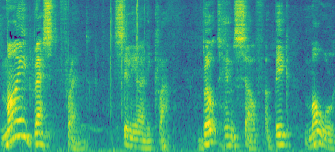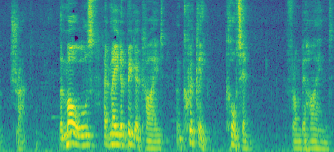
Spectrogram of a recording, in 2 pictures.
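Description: A middle-aged headmaster reading a picture book aloud in a classroom, playfully asking the children questions and slowing down on the rhymes. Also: male voice, mid-range voice, sing-song. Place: primary school classroom, indoors. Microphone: camera across the room. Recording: distant camera, noisy classroom.

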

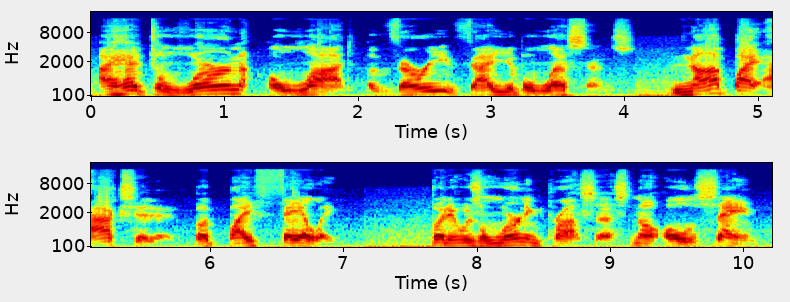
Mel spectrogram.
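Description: Middle-aged man, trucker vlog, husky voice, earnest and deliberate, lapel mic, truck cab. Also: medium pitch, lively intonation, no room sound, rough recording. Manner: earnest, reflective, deliberate phrasing. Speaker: truck driver and vlogger. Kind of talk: casual talk to camera. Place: inside a truck cab, also outdoors in a parking lot. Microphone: small lapel mic.

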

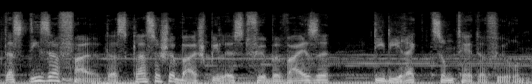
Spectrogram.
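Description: A man's voice: low-pitched, huge pitch swings, measured pace, creaky, over music. A man reading scripted true-crime documentary narration as the narrator.

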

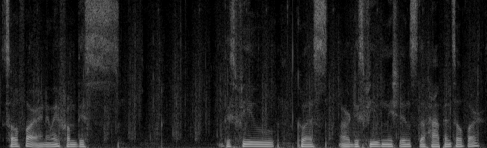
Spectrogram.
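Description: A man giving casual gameplay commentary in a halting, musing way. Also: on the low side, little pitch movement, warm tone, a little hiss or hum, rough recording. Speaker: gamer. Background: game music.

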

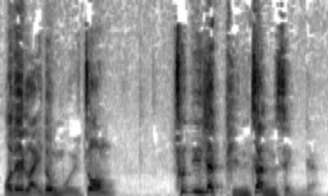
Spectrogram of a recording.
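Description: A man acting a formal, forceful martial-arts fighter in a Hong Kong Cantonese radio drama, with a husky voice and emphatic, declamatory delivery. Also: sits high, wildly swooping pitch, normal speed, exaggerated voice.

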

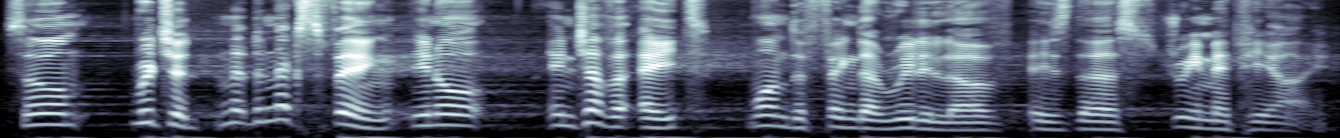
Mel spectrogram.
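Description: A man's voice: a little high, moderate pace, pushed and bright, clear, resonant tone. A man from Belgium in his thirties, co-presenting a tech talk on stage with a headset mic, chatty and full of "you know" fillers. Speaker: conference co-presenter. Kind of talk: prompting questions in a tech talk. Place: large conference hall stage. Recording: long hall reverb.

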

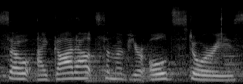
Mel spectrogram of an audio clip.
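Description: A woman's voice: on the high side, normal speed, lightly acted. A woman playing an eager, sweet young woman in old-time radio drama style, with a perky manner. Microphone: stand microphone on stage. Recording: live theater stage, long reverb, music behind.

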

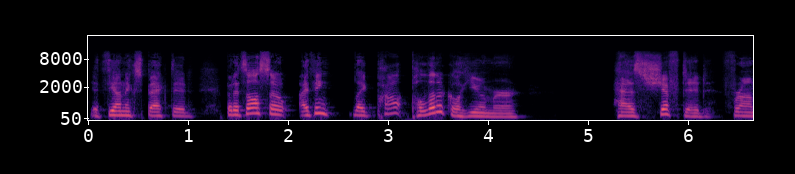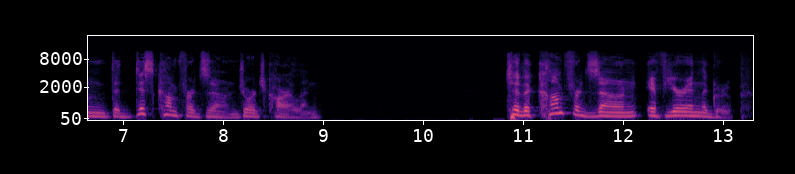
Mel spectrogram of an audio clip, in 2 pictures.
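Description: A middle-aged man hosting a casual podcast, explaining ideas in a halting way as he thinks aloud. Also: medium pitch, very animated, darkish tone, no echo, studio quality. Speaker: podcast host, video editor. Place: indoor room, video call. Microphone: podcast mic on an arm, headphones.

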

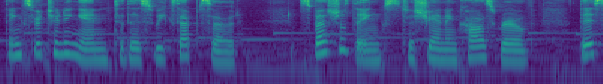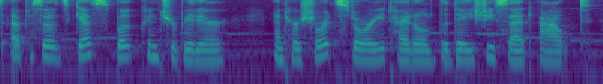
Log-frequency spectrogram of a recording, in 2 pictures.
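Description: A woman's voice: on the low side, moderate pace, darkish tone, soft background music. A woman reading scripted narration as the host and storyteller of a fiction podcast.

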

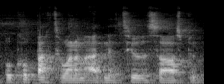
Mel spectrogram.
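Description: Young male vlogger, low flat voice, off-mic in a roomy kitchen. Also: very fast, distant mic, soft background music. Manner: relaxed, chatty, self-deprecating. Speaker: fitness vlogger. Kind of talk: casual cooking walkthrough. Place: large home kitchen, indoors. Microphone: camera mic at a distance.

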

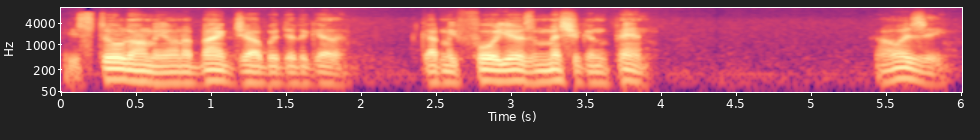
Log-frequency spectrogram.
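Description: A male actor plays a menacing small-time American hoodlum in a 1940s radio crime drama. His voice sits low, and he needles his victim in cold gangster slang. The vintage recording is dry. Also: steady tone, brisk, no echo, close to an everyday voice. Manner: taunting, slangy tough-guy talk.

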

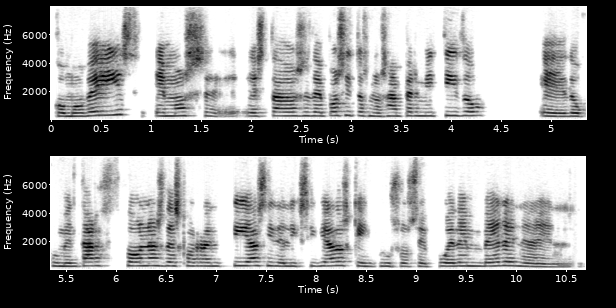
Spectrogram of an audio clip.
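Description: Halting young woman presenting slides. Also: high-pitched, fairly even intonation. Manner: halting, many restarts and filler sounds. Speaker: researcher presenting at a conference. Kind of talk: online conference talk over slides. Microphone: webcam video call. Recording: slightly muffled video-call audio.

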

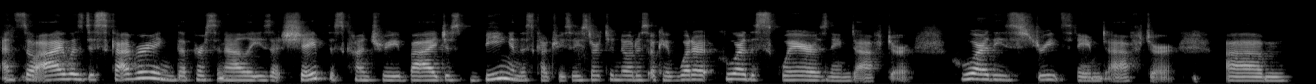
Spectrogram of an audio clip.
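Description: Slovak-born woman, gravelly author on a video call. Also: mid-range voice, normal speed, a bit bright. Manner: thoughtful, self-correcting, many fillers. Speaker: book author. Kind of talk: video call book discussion.

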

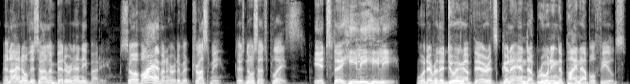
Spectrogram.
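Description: An actor playing a boisterous Hawaiian tour operator in a video game, with hearty, pushy sales patter in short punchy phrases. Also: male voice, mid-range voice, big pitch swings, fairly quick, few pauses, pushed and bright, dry recording, studio quality. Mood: suspicious, confiding. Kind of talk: video game character dialogue.

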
